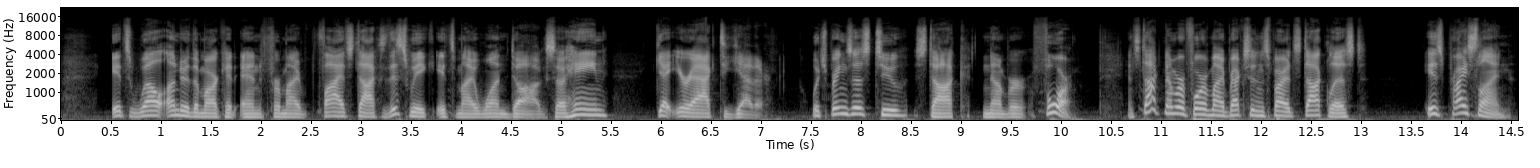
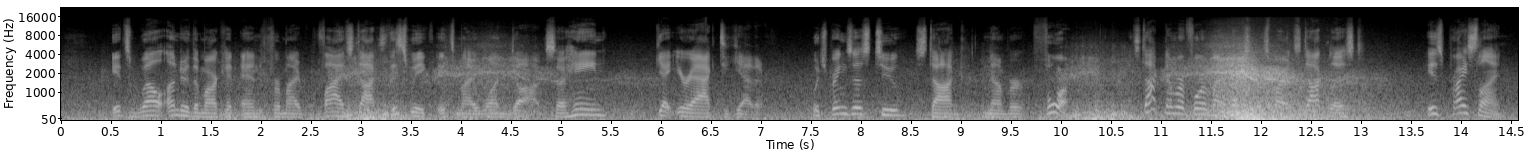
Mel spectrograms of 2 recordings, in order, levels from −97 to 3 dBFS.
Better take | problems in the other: first | wind noise on the microphone; heavy; 3 dB above the speech

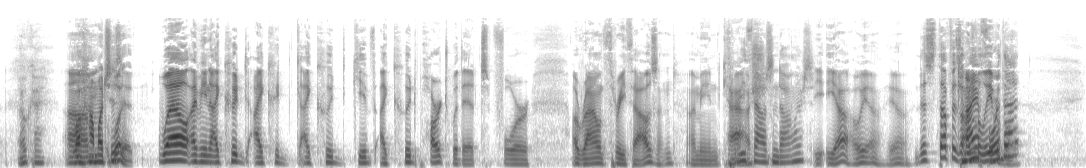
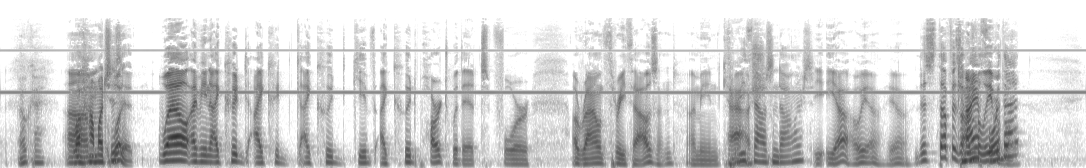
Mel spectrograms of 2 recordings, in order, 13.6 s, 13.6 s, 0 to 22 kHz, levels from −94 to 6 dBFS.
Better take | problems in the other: first | high-pitched whine; noticeable; throughout; 2.5 kHz, 20 dB below the speech

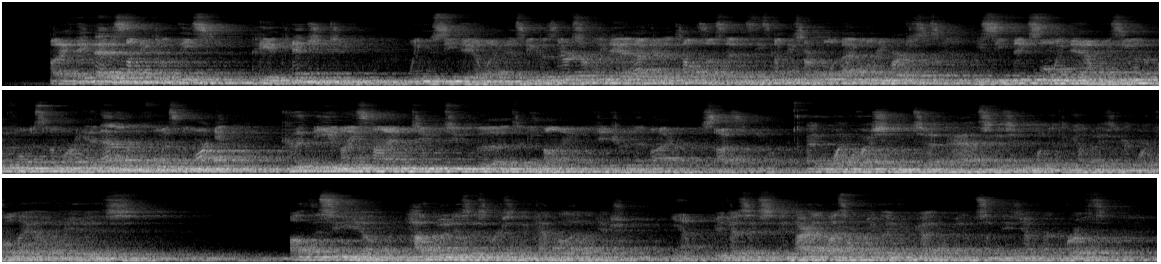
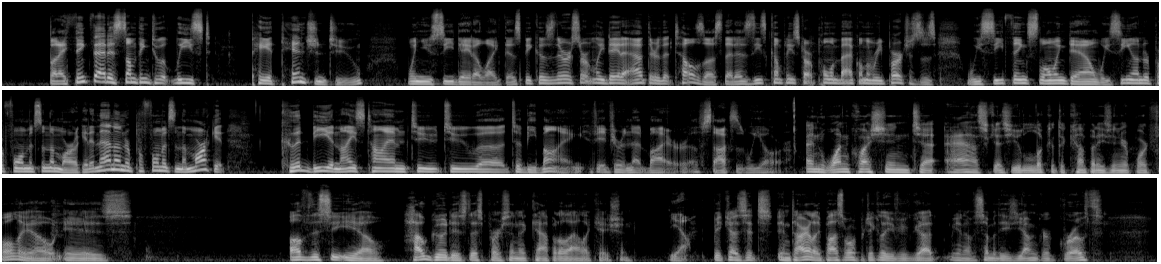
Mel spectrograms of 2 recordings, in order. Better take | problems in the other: second | room echo; strong; dies away in 3 s // off-mic speech; far

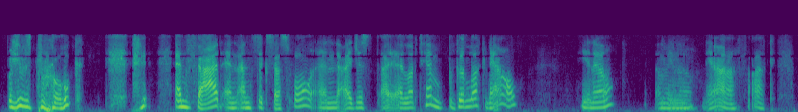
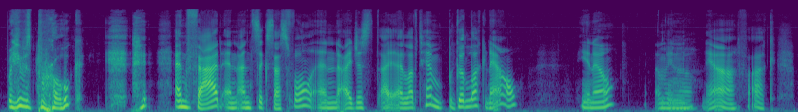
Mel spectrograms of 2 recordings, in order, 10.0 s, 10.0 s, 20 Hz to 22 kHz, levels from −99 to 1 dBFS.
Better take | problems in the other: second | garbled, watery; badly; nothing above 6 kHz

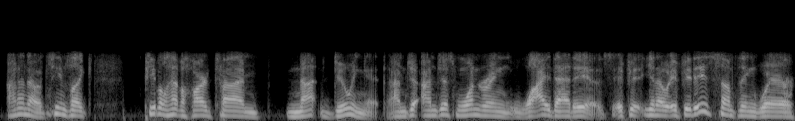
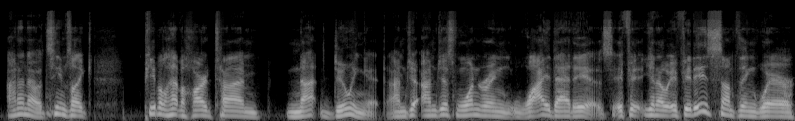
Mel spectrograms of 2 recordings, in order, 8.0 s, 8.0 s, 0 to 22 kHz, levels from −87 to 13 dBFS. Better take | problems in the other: second | garbled, watery; badly; nothing above 4 kHz; slightly in the second

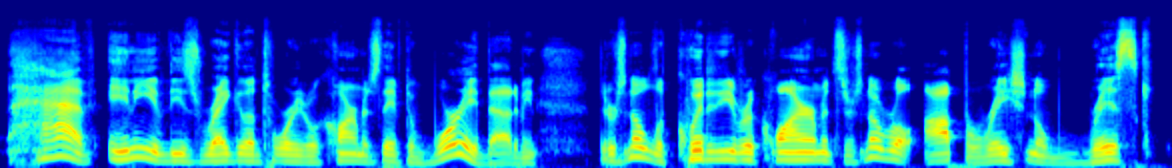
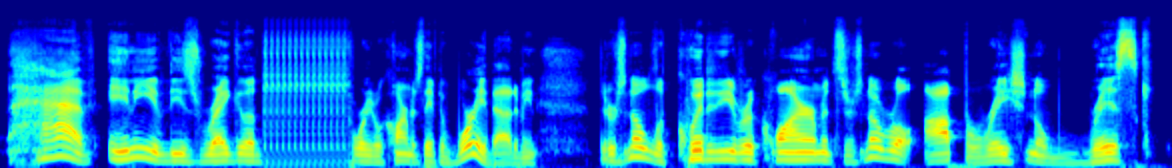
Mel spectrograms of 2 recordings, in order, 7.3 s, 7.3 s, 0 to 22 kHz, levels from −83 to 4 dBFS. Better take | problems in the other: first | audio freezing; at 1.5 s for 0.5 s

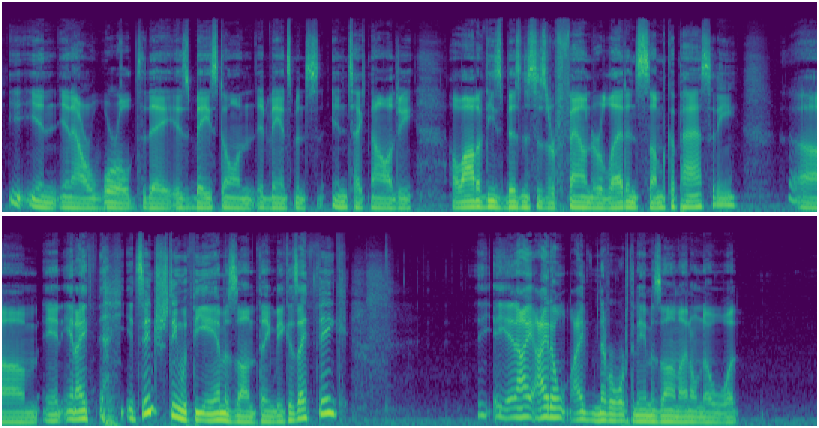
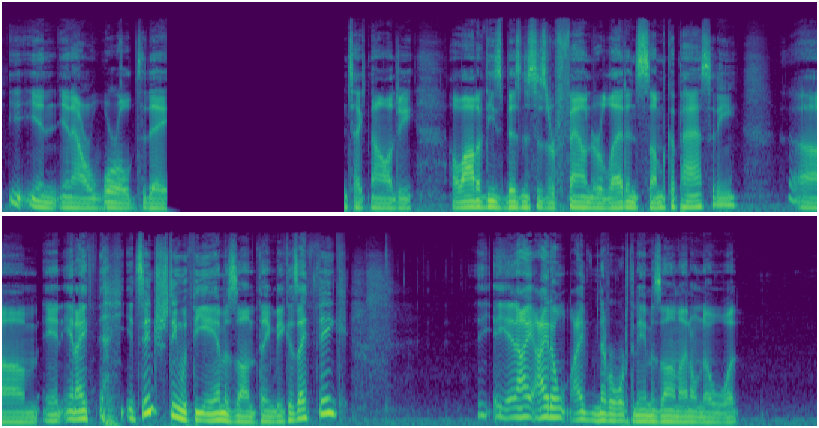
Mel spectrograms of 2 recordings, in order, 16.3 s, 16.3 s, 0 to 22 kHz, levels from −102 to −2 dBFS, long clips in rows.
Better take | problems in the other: first | audio cutting out; at 1.5 s for 2 s

